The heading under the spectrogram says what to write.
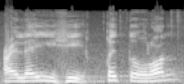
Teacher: تو ساکن ہے لیکن حرف قلقلہ ہے تو آواز لوٹتی بھی محسوس ہونی چاہیے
